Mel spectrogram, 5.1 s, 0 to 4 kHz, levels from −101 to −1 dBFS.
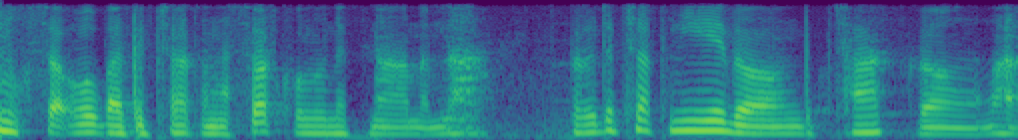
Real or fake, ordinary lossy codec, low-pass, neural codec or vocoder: fake; none; 3.6 kHz; codec, 16 kHz, 0.5 kbps, X-Codec, HuBERT features, trained on general audio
